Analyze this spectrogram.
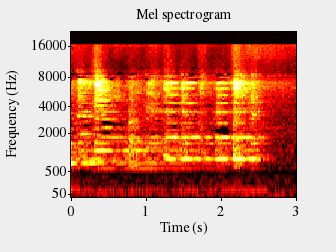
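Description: Mobile phone ringtone going off during a lecture on hadith: a bright, pulsing electronic melody with repeating high notes, loud and continuous throughout, with no voices over it.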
